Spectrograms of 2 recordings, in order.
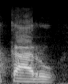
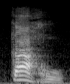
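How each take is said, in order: First: "caro" with one light tongue-tap R; tapped R. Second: "Carro" with a throaty RR in the middle; guttural double R. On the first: Teacher shows what nobody says for car, tapped R in "caro". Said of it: "Ninguém fala caro". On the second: Teacher's infallible example for Het, guttural RR in "Carro". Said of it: "todo mundo fala carro". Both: Shown as a demonstration.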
